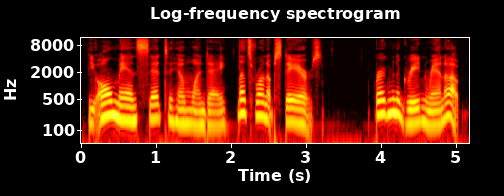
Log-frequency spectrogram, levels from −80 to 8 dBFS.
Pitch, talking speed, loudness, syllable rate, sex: 170 Hz, 195 wpm, -17 LUFS, 4.9 syllables/s, female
